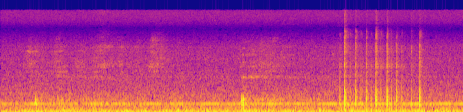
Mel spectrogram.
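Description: Long painted nails tap and scratch a large, hollow, red plastic M&M-shaped candy container held up close. A few isolated light taps give way to a quick cluster of sharp, short clicks near the end, over a steady low hum.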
